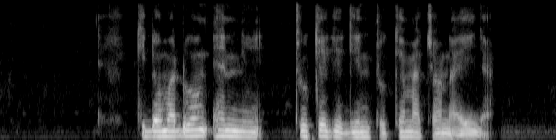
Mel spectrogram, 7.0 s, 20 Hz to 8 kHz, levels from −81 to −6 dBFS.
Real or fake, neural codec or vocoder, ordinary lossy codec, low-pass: fake; codec, 24 kHz, 6 kbps, HILCodec; Opus, 64 kbps; 7.2 kHz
